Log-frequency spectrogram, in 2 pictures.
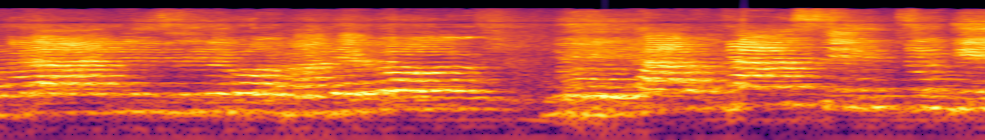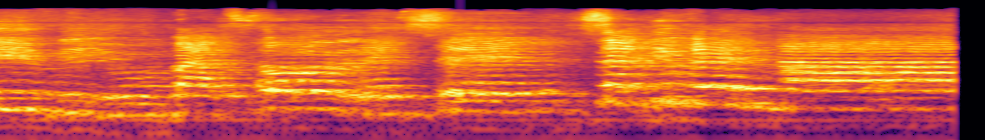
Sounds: Choir, Child singing

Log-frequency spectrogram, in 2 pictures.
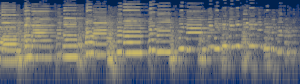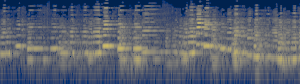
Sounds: Musical instrument, Accordion

